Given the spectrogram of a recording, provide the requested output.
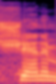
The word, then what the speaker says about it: Seanan: It's spelled Seanan. But I think it's Shannon Maguire is how it's pronounced.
